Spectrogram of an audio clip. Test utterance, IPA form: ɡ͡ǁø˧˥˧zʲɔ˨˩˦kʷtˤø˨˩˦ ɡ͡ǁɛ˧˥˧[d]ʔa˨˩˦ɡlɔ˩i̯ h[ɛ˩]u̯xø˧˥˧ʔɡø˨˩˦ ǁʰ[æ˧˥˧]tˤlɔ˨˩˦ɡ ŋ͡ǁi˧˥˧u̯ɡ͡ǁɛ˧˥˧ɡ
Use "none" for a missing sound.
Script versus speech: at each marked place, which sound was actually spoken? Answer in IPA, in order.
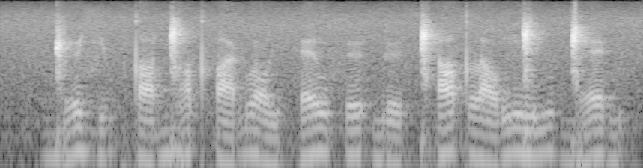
tˤ, ɛ˧˥˧, a˧˥˧

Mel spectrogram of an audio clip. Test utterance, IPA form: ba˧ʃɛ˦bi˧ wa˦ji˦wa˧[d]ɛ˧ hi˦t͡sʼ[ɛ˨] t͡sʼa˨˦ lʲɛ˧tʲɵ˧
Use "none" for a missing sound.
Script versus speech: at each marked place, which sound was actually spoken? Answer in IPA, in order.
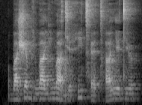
dʲ, ɛ˨

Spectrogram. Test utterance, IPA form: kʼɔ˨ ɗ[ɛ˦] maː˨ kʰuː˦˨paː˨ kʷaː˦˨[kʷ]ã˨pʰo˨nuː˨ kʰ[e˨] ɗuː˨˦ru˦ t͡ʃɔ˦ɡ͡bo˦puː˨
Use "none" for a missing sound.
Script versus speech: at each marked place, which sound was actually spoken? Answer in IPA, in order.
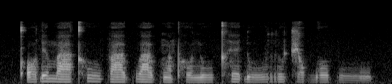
ɪ˦, kʷ, e˦

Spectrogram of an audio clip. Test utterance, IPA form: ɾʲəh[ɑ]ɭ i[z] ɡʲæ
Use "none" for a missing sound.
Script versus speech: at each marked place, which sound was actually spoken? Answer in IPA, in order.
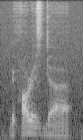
ɑ, z

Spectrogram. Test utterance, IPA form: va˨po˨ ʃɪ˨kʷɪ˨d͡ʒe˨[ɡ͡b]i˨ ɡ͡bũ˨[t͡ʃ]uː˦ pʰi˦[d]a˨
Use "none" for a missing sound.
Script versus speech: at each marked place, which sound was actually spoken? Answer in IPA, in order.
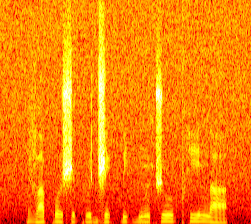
k͡p, t͡ʃ, n

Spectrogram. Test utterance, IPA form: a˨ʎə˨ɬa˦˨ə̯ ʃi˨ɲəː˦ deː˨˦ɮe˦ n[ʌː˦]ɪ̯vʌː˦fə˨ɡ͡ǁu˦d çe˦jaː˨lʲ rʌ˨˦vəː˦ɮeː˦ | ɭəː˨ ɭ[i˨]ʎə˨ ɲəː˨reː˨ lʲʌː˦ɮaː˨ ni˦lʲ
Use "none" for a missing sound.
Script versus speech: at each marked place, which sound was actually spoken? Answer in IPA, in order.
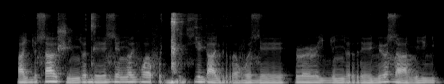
ʌ˦, i˨

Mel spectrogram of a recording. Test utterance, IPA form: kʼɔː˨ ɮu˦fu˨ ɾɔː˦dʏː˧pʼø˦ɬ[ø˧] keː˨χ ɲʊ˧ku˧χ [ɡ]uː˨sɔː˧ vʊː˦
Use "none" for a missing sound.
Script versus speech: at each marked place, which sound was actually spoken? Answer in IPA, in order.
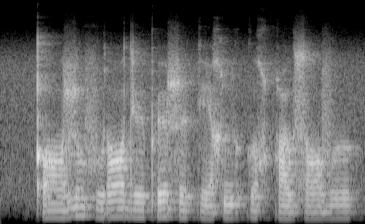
ø˧, q

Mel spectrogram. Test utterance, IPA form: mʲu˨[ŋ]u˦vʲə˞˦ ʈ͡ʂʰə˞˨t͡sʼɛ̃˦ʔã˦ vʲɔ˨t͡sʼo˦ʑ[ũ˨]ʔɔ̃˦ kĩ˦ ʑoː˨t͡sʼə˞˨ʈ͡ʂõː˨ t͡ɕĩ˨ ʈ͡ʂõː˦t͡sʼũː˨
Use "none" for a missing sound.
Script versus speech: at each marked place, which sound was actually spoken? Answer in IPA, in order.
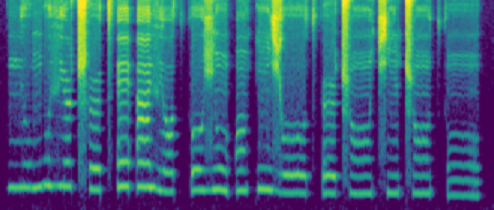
ŋ, ũ˦˨

